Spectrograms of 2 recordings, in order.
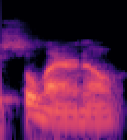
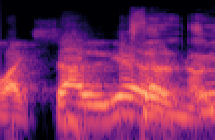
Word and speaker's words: Salierno: So it's Salierno, not Salierno. You see, you're pronouncing it the correct way. See, you're doing it the traditional, Salierno. You're saying it with the music. That's beautiful. I appreciate it. Okay. I've Americanized it since.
